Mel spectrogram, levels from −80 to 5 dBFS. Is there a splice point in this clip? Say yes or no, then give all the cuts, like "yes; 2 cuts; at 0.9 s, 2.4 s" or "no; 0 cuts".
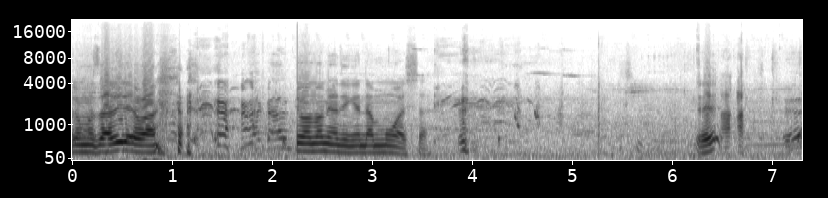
yes; 1 cut; at 2.2 s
